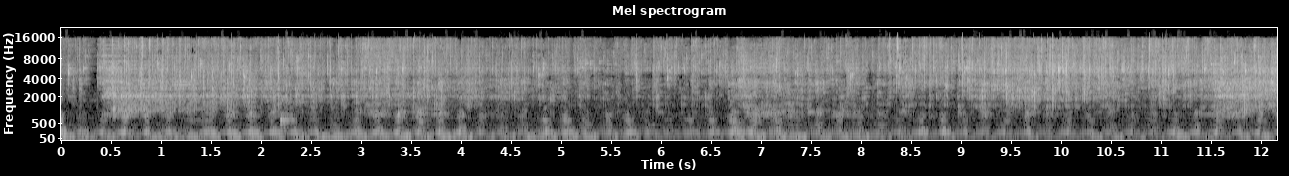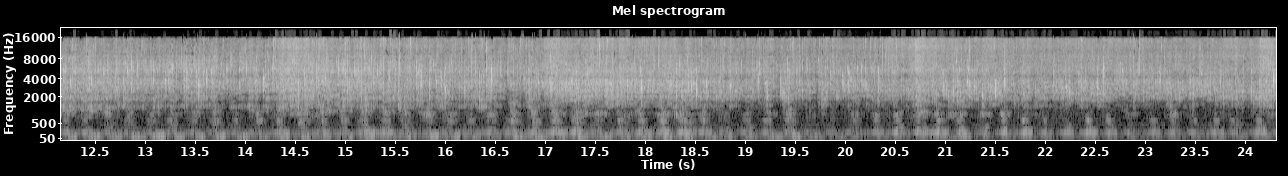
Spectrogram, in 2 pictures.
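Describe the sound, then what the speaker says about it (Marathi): A continuous crackling sizzle of stuffed eggplants frying in hot oil in a wok, steady and close, with a faint rhythmic clatter underneath and no talking. "तेलामध्येच एक एक आपण अशी वांगी सोडून घेऊया"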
